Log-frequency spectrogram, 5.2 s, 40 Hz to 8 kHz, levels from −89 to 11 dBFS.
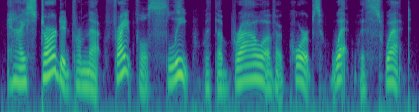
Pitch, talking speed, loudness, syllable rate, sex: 165 Hz, 185 wpm, -21 LUFS, 4.1 syllables/s, female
